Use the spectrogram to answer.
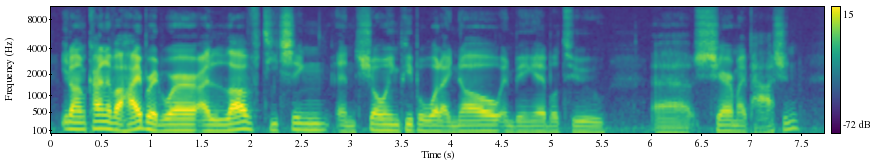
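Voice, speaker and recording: A man's fairly low voice with an American accent, an ordinary speaking voice, ordinary pitch variation and a moderate pace. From New York, Hudson Valley. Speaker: chef and culinary instructor. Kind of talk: casual chat.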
